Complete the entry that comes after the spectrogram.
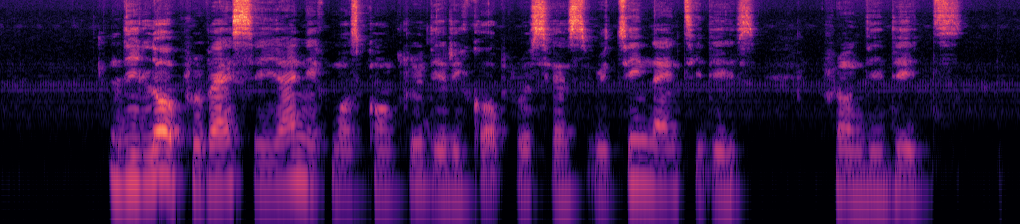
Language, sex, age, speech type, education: Nigerian Pidgin, male, 30-45, spontaneous, tertiary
